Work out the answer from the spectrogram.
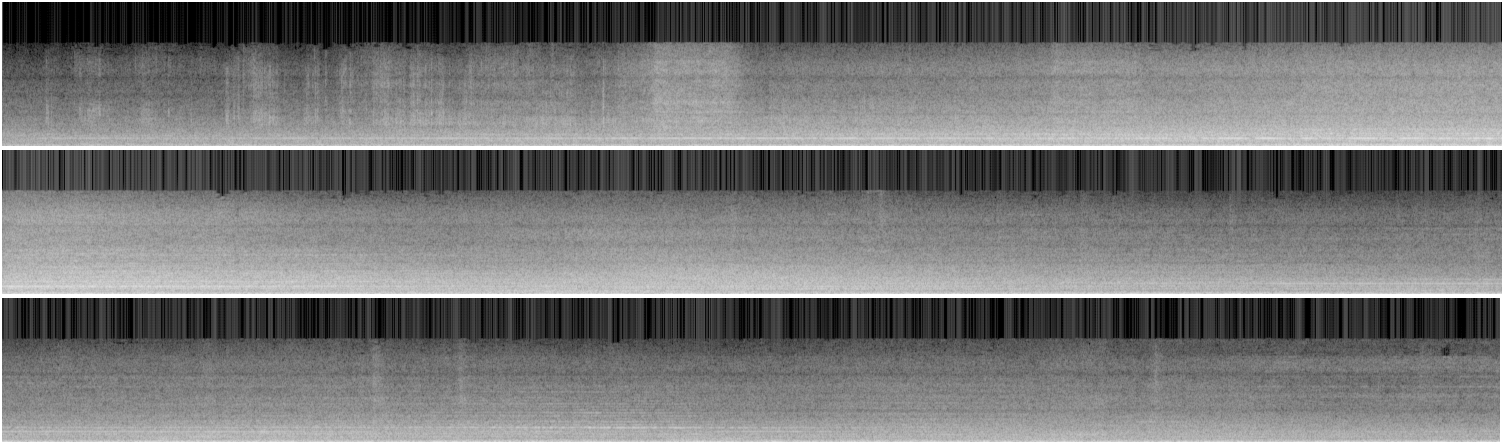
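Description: SNCB electric passenger trains with double-deck coaches running through the station. Wheel-on-rail rumble builds to a peak about eight seconds in, then eases off, with steady high-pitched whining tones on top.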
